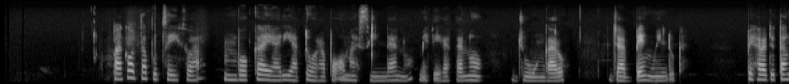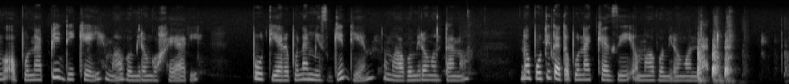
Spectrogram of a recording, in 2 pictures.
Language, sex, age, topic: Oshiwambo, female, 18-24, finance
